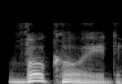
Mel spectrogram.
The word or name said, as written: vocoid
